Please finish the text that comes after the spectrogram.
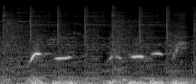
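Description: A person whistles a short jingle melody, several clear sustained notes rising and gliding in a bouncy phrase, fairly loud, with some low background rumble and no speech.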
